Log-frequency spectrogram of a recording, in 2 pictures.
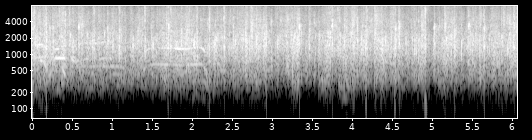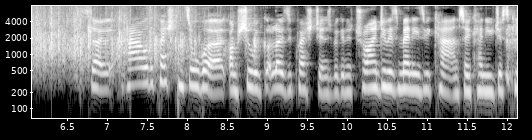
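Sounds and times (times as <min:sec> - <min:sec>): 
audience applause: 0:00.0 - 0:09.0
speech: 0:06.8 - 0:12.1.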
